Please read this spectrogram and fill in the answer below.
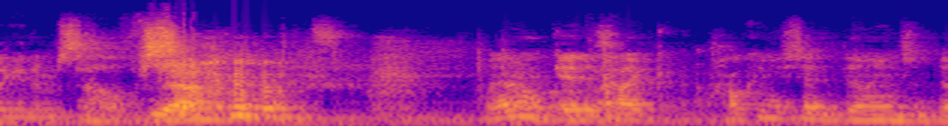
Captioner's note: chuckles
